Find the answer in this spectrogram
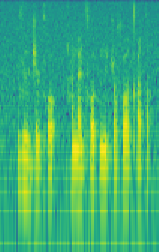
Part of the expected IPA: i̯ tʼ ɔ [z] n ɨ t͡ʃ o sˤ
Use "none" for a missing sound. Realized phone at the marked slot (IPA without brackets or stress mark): θ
